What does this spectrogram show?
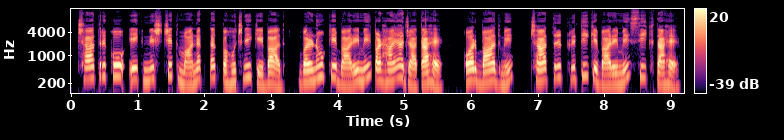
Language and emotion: Hindi, neutral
